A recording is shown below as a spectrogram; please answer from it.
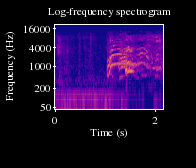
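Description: Young girls' high-pitched excited squeals, starting about a second in, with a few voices overlapping and the pitch sliding up and down.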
